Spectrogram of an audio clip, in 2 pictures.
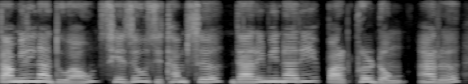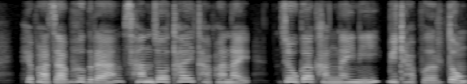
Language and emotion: Bodo, neutral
